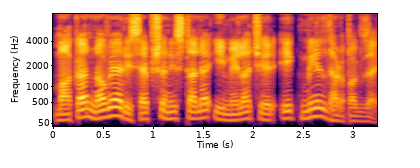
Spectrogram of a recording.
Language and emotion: Goan Konkani, neutral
